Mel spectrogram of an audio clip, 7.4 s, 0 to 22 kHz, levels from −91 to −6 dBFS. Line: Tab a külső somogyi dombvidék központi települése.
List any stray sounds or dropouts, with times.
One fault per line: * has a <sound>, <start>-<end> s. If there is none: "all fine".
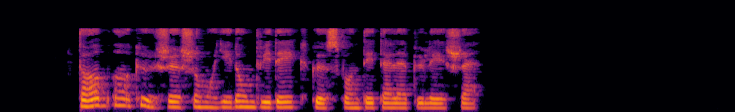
all fine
